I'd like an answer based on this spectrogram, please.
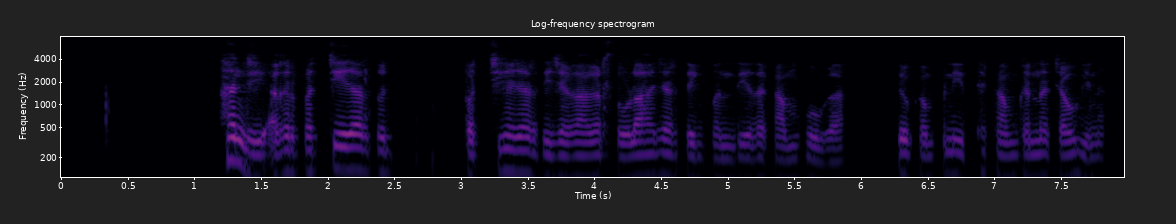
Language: Punjabi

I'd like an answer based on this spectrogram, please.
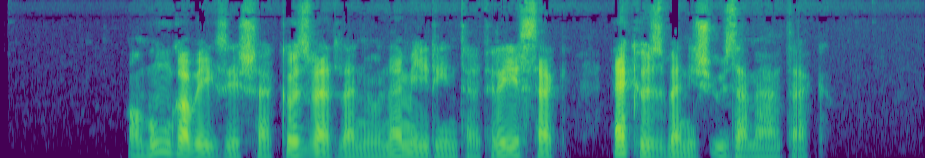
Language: Hungarian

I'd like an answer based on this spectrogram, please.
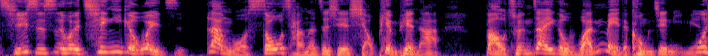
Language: Chinese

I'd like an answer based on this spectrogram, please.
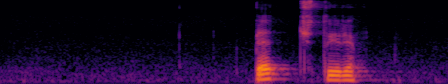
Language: Russian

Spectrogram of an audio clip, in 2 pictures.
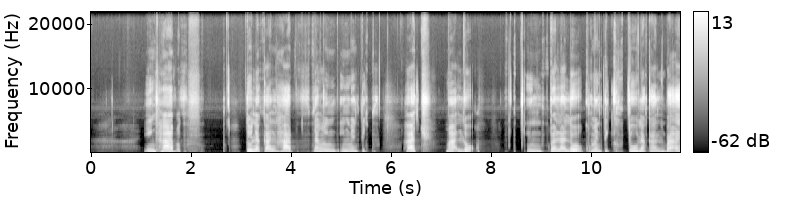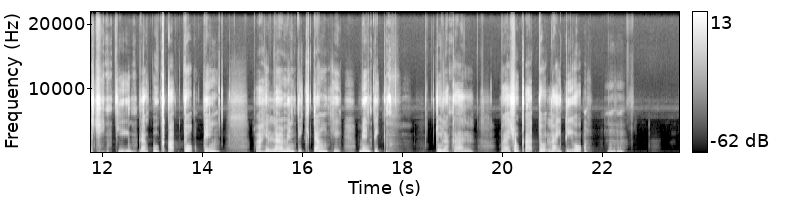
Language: Itzá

